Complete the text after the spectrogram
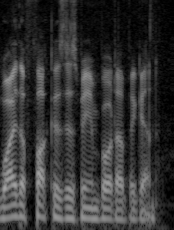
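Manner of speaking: acted-out, exasperated, fed-up burst of frustration. Retelling own words from a phone call: retelling own frustrated outburst. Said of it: "Lucy could hear the frustration in my voice".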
